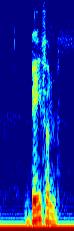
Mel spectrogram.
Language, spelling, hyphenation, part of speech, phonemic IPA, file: Dutch, beven, be‧ven, verb, /ˈbeːvə(n)/, Nl-beven.ogg
- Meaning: to shake, to shiver, to tremble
